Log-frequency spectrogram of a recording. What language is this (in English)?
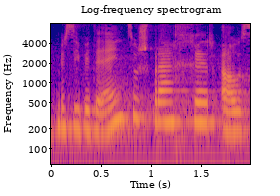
Swiss German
